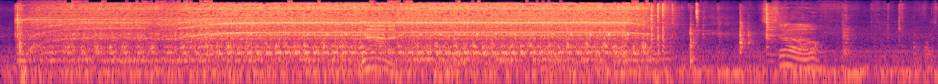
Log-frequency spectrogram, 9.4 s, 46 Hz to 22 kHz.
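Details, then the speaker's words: 1998 Murray 20506x8a push mower spun fast checking for spark: steady fast whirring for about six seconds, no firing; likely no spark, owner suspects ignition coil is bad, marginal chance it only needs cleaning. "likely this coil is pooched there's a marginal chance it just needs cleaned up"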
